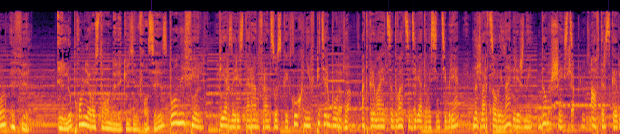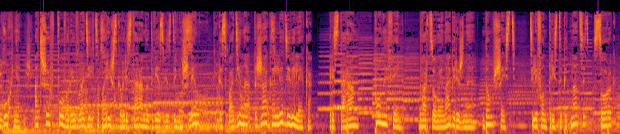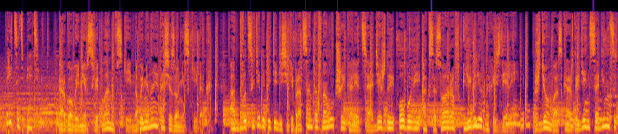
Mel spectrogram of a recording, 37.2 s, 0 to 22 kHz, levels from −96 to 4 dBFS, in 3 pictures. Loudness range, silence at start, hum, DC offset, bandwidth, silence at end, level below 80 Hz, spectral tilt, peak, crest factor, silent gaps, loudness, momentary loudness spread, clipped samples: 2 LU; 0 s; none; under 0.1%; 16.5 kHz; 0 s; -30 dBFS; -4.5 dB/octave; 0 dBFS; 12 dB; none; -12 LUFS; 5 LU; under 0.1%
